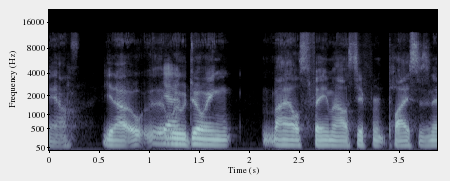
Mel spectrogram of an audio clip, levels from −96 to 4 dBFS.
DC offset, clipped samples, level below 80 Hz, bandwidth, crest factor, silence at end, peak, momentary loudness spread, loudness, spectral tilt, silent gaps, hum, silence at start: under 0.1%; under 0.1%; -64 dBFS; 12.5 kHz; 18 dB; 0 s; -12 dBFS; 14 LU; -29 LUFS; -5.5 dB/octave; none; none; 0 s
